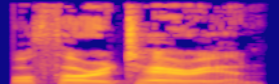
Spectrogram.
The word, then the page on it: authoritarian: anglais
